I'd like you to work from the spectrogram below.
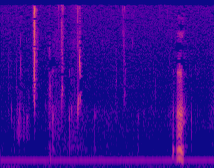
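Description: Someone tastes a Diet Dr Pepper drink, with a few faint mouth clicks and then one short, louder sip-like burst near the end, with no talk.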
